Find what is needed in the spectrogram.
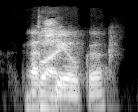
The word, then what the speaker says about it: Higashioka: Higashioka.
